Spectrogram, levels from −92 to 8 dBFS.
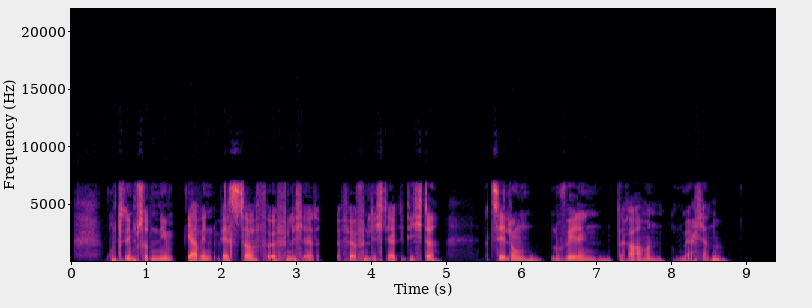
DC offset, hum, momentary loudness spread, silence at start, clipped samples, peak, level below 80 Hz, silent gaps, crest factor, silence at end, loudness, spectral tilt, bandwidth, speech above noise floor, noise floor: under 0.1%; none; 15 LU; 0.05 s; under 0.1%; -6 dBFS; -46 dBFS; 1.42-1.50 s, 3.42-3.52 s, 6.34-6.39 s; 24 dB; 0.65 s; -29 LUFS; -3.5 dB/octave; 10.5 kHz; 30 dB; -59 dBFS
